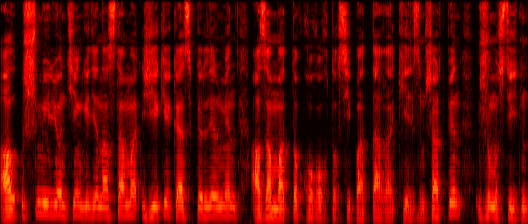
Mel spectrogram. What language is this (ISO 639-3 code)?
kaz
